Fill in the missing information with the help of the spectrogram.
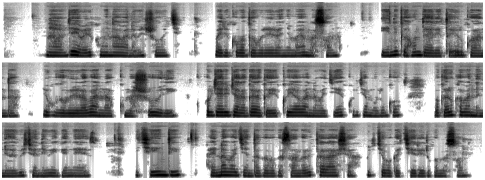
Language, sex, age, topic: Kinyarwanda, female, 18-24, education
